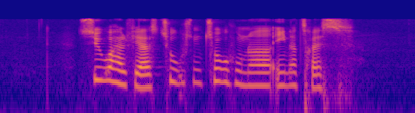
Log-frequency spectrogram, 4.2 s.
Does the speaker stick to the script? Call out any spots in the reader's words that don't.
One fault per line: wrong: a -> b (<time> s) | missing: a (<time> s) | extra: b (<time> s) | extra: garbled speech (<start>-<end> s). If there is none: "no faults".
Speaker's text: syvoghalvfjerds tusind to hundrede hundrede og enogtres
missing: hundrede (2.7 s)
